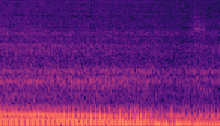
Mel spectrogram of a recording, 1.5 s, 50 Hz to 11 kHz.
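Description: A Honda CB 125 motorcycle engine hums under way, a steady close drone that drops in pitch as the rider eases off partway through, with no speech.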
